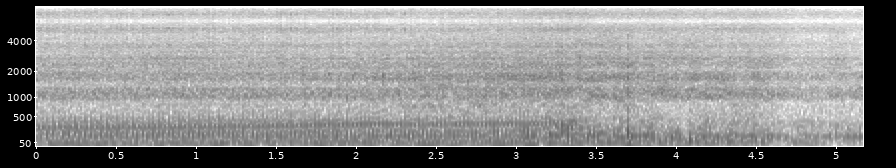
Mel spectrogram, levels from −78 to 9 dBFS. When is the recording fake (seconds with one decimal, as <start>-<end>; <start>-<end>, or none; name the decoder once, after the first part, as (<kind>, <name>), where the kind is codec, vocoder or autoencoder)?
3.2-5.2 (codec, SNAC)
